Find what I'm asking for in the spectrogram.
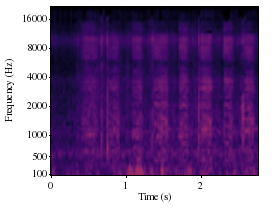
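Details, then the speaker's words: Lada Granta, 120,000 km, after a bad road: rhythmic creaking squeaks from the front suspension when turning the wheel and over bumps, caused by a worn ball joint; quiet after ball joint replacement. "оказалось так шумит шаровая вот купила новую шаровую сегодня вечером будем менять"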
